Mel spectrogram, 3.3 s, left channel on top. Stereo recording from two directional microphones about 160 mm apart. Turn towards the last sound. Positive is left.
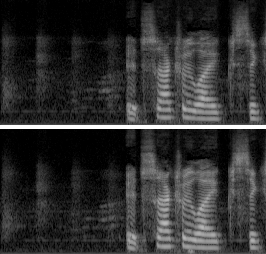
turn(degrees=-15)  # may be behind; listen again after turning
